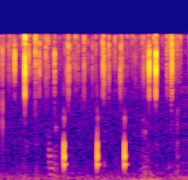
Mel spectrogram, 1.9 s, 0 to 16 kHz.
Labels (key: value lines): label: biophony, knock croak
recorder: SoundTrap 300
